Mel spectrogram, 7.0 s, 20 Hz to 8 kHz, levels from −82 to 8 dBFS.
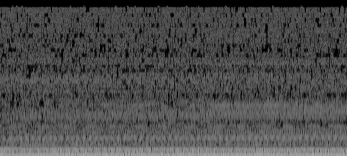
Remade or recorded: recorded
